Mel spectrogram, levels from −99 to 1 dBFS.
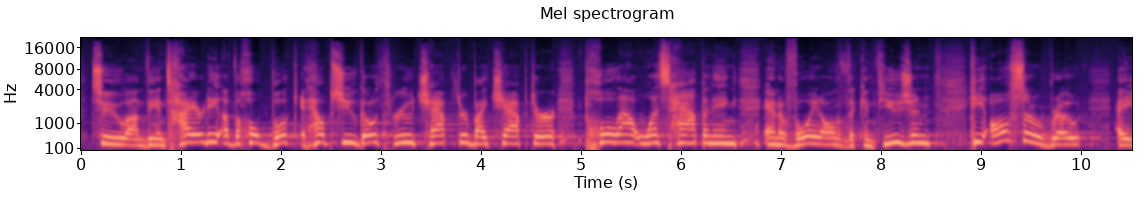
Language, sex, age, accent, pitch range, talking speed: English, male, 40-59, American, 185-245 Hz, 170 wpm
